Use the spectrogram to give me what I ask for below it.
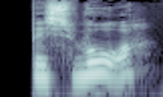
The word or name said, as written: BESVOR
